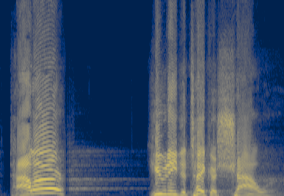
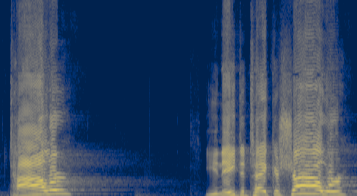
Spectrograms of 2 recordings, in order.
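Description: First: It sounds like a firm command. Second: It sounds like a gentle suggestion.

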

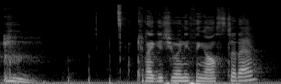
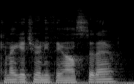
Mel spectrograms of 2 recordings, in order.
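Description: First: It is said in a higher, put-on polite voice. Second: It is said at an ordinary speaking pitch. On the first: It is the polite voice used with customers. "You have to put on your customer service voice" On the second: It is how the speaker usually talks. "I say it in my normal voice"

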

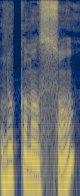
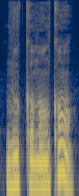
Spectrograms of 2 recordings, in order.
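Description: First: The c is pronounced as a soft s sound. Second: The c is pronounced as a hard k sound. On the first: The speaker calls it right. "It sounds exactly as you would expect" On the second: The speaker calls it wrong. "It would sound like K"

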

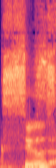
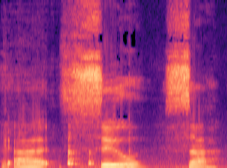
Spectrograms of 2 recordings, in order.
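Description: First: It sounds like the name in 'Dr. Seuss'. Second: It sounds like the syllable 'Sue' said twice. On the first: The speaker calls it wrong. "Not like Seuss, like Dr. Seuss" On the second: The speaker calls it right. "like Sue times two"

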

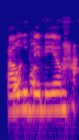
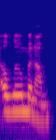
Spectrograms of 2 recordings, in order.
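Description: First: It has five syllables, the British way. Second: It has four syllables, the American way.

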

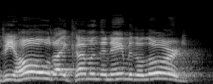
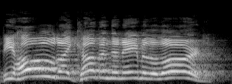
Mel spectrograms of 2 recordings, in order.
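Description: First: The line is said at normal volume. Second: The line is said at loud volume.

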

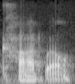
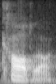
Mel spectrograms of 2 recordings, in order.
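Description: First: No L sound is heard before the D. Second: An L sound is heard before the D. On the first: The speaker calls it right. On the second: The speaker calls it wrong. "not Caldwell"

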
